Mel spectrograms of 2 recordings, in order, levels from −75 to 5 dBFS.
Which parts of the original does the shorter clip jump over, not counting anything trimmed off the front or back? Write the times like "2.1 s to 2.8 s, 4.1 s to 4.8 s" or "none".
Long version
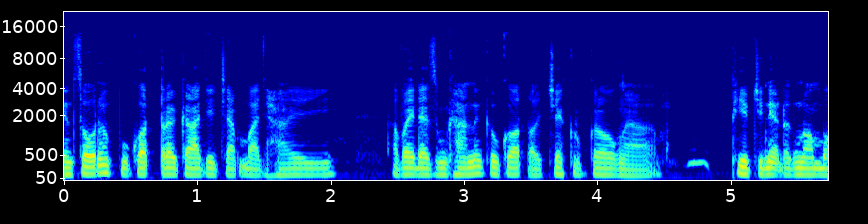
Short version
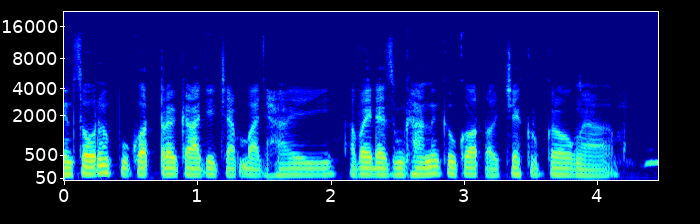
2.1 s to 2.4 s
